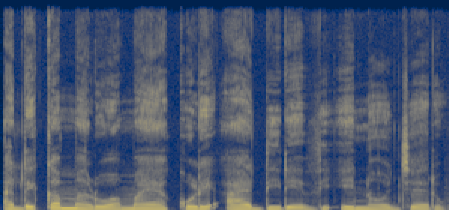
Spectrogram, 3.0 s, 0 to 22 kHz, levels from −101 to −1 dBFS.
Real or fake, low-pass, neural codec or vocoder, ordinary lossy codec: real; none; none; none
